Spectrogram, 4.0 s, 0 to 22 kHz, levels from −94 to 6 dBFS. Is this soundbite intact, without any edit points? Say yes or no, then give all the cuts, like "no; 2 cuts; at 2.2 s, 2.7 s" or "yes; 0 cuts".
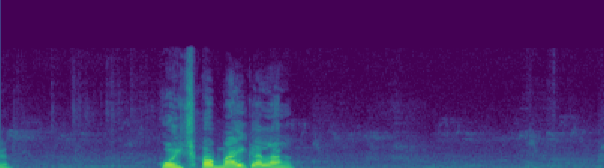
yes; 0 cuts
